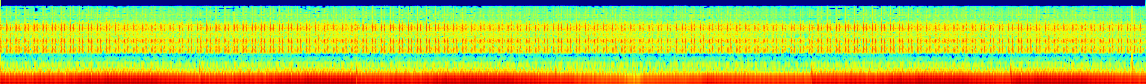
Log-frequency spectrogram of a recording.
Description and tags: This one was actually recorded with a noisy, clunking fan.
